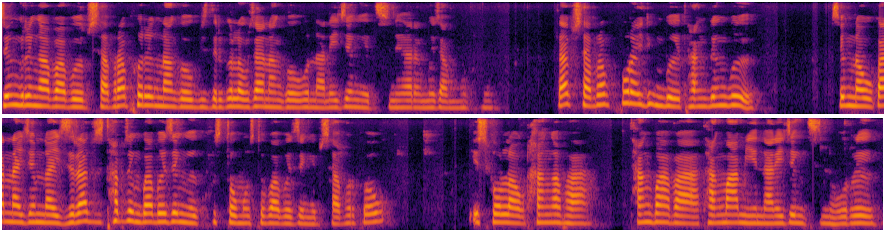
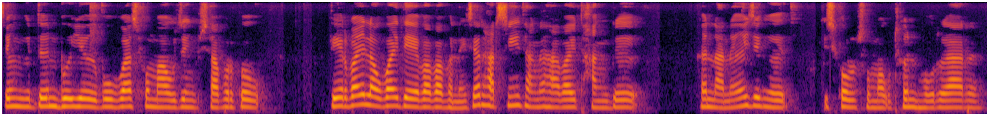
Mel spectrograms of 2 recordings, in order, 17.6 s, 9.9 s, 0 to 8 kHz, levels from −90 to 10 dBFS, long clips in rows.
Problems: none marked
